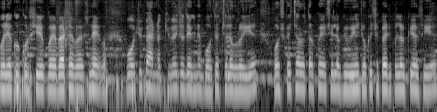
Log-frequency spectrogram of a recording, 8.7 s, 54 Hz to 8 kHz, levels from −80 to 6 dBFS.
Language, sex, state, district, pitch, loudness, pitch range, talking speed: Hindi, male, Haryana, Rohtak, 145 Hz, -20 LUFS, 140-150 Hz, 190 wpm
